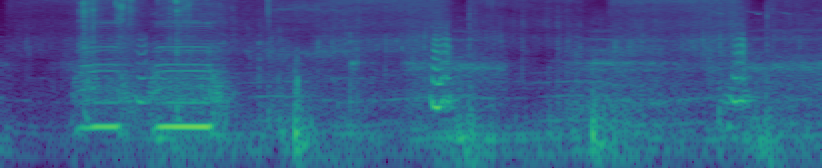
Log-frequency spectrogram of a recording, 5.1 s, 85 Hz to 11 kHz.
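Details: 1999 Daewoo Matiz, after replacing the windscreen washer pump. Two short, firm whirring buzzes followed by spray hiss and splashes. The new washer pump runs strongly and sprays normally.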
